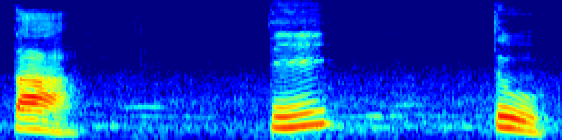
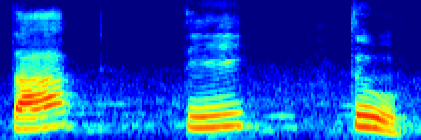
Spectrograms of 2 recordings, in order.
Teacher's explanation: Okey, tekan sikit. Belakang gigi kena belakang gigi, dia akan kena belakang gigi dan juga kena gusi tempat keluarnya gigi tu. Situ tekan, lepas keluarnya ta, ti, tu. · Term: makhraj bagi huruf ta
